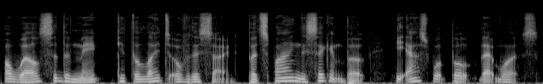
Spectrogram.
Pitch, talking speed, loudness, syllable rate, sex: 125 Hz, 245 wpm, -23 LUFS, 5.2 syllables/s, male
